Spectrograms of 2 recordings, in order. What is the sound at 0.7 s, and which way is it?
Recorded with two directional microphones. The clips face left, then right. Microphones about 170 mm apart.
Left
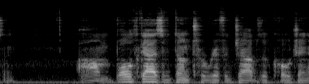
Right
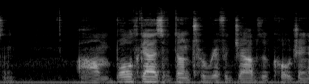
Speech, 40° left (ahead or behind).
